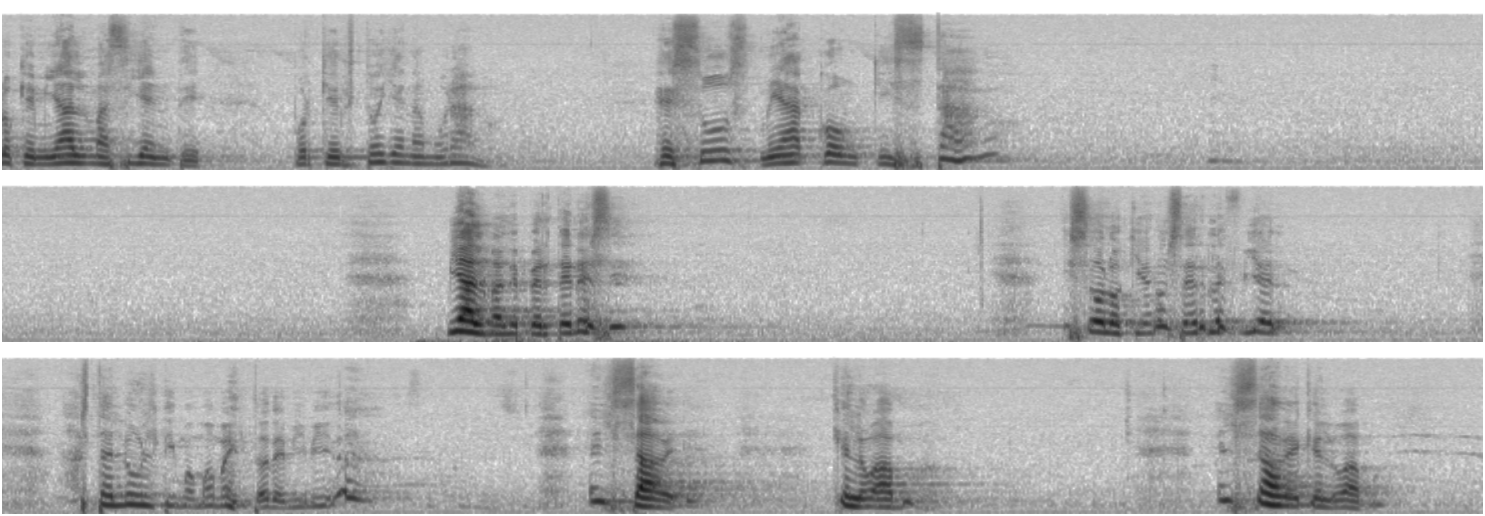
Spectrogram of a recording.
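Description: A middle-aged man speaks emotionally into a close microphone, in bursts with long pauses.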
